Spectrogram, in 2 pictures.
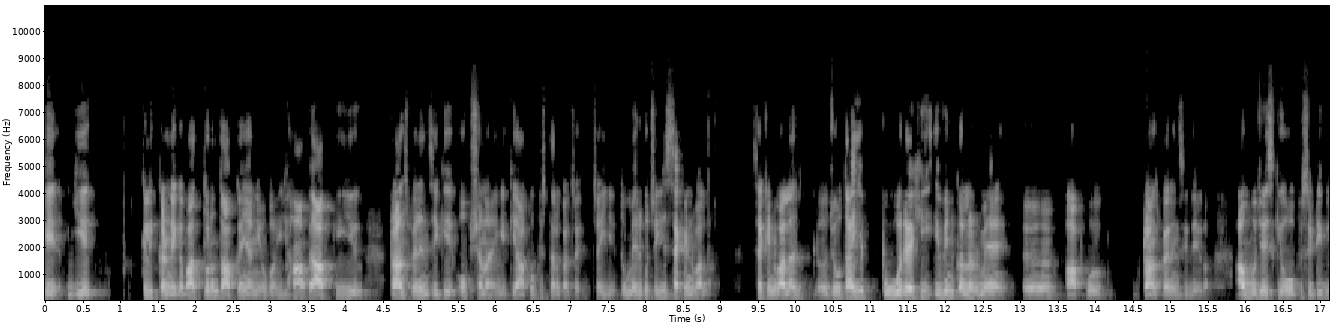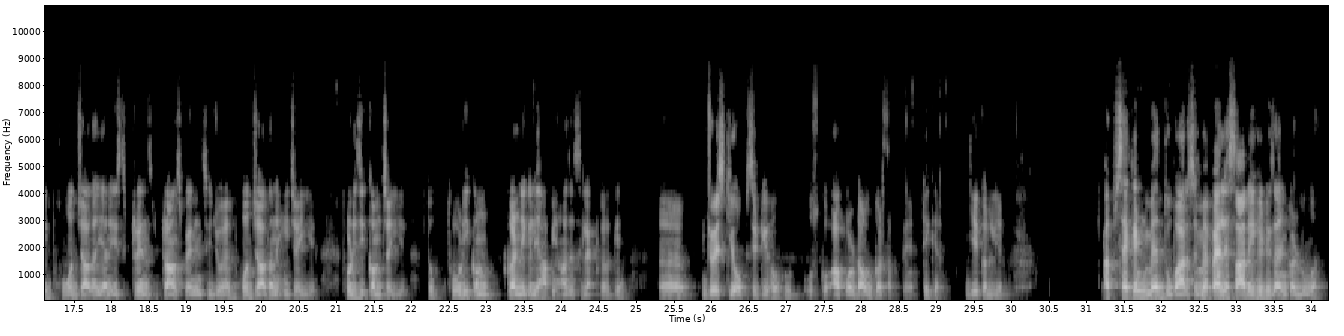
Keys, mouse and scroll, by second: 8.7 click, 13.2 scroll up 1, 15.8 click, 25.3 scroll down 1, 29.8-30.1 scroll up 1, 30.7-32.4 scroll down 1, 33.7 click.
